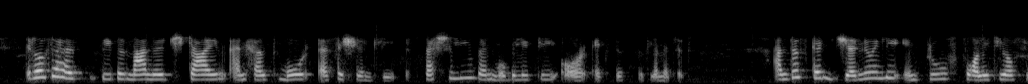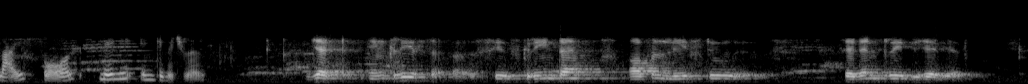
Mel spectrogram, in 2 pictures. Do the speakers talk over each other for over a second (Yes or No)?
No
